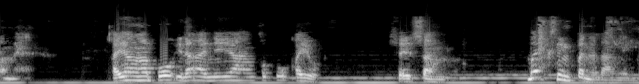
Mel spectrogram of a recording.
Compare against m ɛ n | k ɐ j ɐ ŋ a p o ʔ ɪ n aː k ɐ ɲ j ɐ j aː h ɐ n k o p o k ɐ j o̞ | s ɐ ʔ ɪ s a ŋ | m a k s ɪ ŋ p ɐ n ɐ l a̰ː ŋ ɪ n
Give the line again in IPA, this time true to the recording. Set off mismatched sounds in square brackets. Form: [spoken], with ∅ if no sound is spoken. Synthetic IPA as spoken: m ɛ n | k ɐ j [a] ŋ a p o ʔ ɪ n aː [ʔ] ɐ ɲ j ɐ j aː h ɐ n k o p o k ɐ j o̞ | s ɐ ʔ ɪ s a ŋ | m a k s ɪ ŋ p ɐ n ɐ l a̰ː ŋ ɪ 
